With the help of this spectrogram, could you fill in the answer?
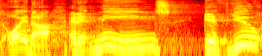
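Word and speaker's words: οἶδα: See, the word used here in the Greek is a word, it's pronounced oida, and it means if you understood.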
